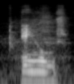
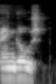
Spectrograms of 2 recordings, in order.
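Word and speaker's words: Engels: it in my head the G in German is pronounced as K so that's where my pronunciation came from but I'm reliably informed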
